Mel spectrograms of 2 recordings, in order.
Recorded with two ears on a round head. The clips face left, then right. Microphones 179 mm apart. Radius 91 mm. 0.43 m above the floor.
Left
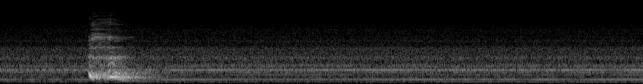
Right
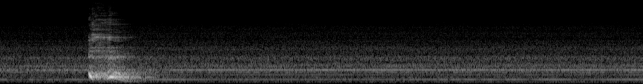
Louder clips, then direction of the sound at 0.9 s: Right 2 dB; 20° right (ahead or behind).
